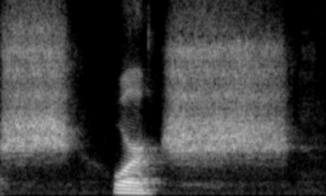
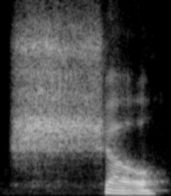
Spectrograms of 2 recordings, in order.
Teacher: So when I'm saying show, a much wider amount of air is coming out. My lips might be a little rounded, like shh or shh.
